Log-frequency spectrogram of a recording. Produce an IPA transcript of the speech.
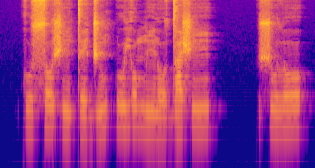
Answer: ku˨so˧ ʃĩ˨te˨ d͡ʒũ˨˦k͡pu˧jo˧ mĩ˨ ɾo˨da˧ ʃĩ˦ | ʃu˧lo˦

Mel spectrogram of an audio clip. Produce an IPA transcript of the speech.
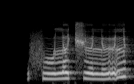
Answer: fulət͡ʃʏ lʏl

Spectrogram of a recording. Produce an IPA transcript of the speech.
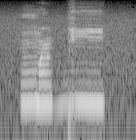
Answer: ŋ͡mɔ̃ɭɡ͡bi

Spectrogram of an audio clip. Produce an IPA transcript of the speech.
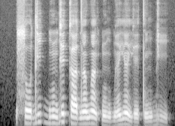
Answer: so˧di˦ ɡ͡bũ˧ɡe˦ka˧ dã˦wã˦˨k͡pũ˨ ɡ͡bɛ̃˨˦jɛ̃˦˨je˨ tĩ˨˦ɡ͡bi˦˨

